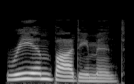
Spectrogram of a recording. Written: re-embodiment

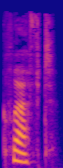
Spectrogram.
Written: klepht

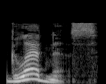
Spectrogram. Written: gladness

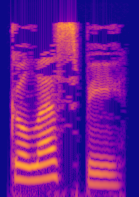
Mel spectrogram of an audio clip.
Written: gillespie

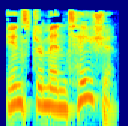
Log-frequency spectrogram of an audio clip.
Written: instrumentation

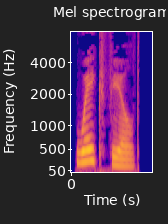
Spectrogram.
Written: Wakefield

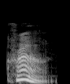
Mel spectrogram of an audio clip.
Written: crown

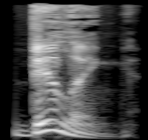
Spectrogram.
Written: billing

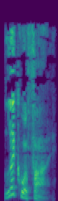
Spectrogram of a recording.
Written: liquefy

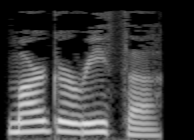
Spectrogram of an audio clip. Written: margaretha

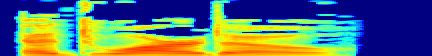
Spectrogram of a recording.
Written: eduardo

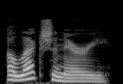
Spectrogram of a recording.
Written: electionary

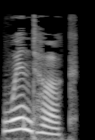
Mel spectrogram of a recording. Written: Windhoek

